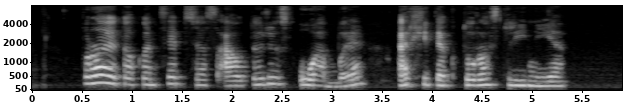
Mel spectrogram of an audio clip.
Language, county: Lithuanian, Vilnius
